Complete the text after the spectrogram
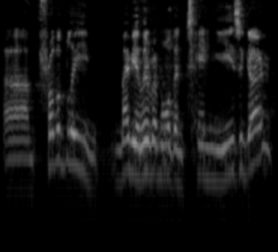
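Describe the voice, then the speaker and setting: A middle-aged man with an Australian accent talks in an easygoing, meandering way, full of fillers and restarts. His voice has a slightly husky edge. The sound is dry and close, with no room echo. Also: on the high side, normal speed, highs cut off. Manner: relaxed, rambling with many fillers. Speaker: golf coach, guest. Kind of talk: casual interview chat. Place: home, residence in Jakarta.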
